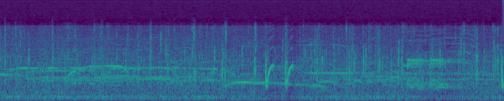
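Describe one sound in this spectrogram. A crowd of spectators cheers along a street.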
